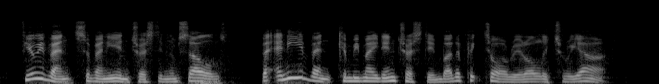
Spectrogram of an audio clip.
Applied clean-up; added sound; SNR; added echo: neural mask model RNNoise.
